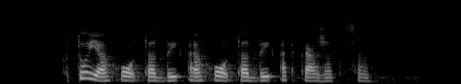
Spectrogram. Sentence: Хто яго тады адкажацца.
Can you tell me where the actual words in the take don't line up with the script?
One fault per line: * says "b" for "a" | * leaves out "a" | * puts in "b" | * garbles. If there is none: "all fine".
* puts in "яго тады"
